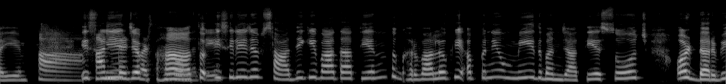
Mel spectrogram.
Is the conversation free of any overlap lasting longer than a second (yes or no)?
no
